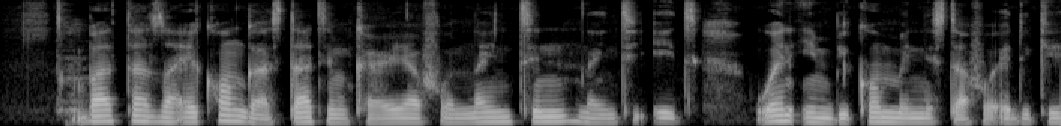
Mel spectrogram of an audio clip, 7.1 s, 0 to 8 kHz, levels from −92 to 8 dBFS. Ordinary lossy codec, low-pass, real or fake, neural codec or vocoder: none; none; real; none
